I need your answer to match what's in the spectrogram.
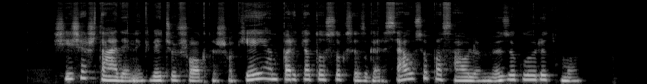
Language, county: Lithuanian, Šiauliai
